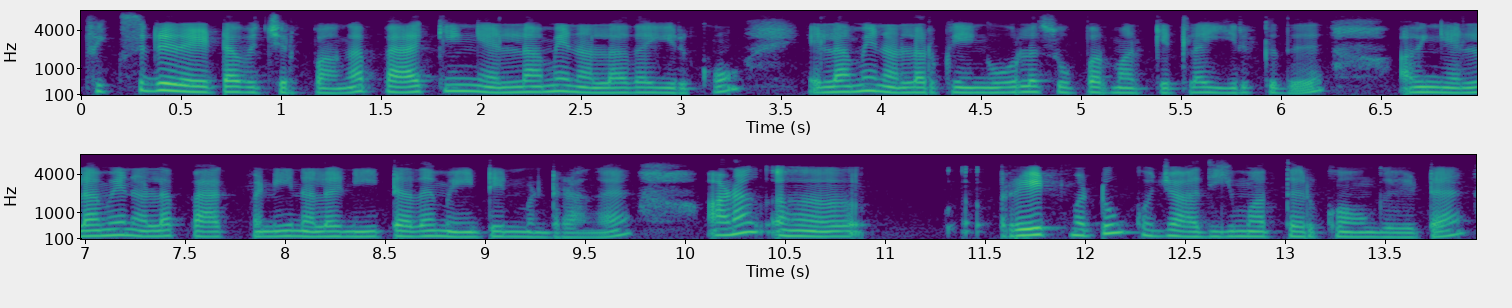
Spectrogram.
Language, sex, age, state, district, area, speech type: Tamil, female, 30-45, Tamil Nadu, Erode, rural, spontaneous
